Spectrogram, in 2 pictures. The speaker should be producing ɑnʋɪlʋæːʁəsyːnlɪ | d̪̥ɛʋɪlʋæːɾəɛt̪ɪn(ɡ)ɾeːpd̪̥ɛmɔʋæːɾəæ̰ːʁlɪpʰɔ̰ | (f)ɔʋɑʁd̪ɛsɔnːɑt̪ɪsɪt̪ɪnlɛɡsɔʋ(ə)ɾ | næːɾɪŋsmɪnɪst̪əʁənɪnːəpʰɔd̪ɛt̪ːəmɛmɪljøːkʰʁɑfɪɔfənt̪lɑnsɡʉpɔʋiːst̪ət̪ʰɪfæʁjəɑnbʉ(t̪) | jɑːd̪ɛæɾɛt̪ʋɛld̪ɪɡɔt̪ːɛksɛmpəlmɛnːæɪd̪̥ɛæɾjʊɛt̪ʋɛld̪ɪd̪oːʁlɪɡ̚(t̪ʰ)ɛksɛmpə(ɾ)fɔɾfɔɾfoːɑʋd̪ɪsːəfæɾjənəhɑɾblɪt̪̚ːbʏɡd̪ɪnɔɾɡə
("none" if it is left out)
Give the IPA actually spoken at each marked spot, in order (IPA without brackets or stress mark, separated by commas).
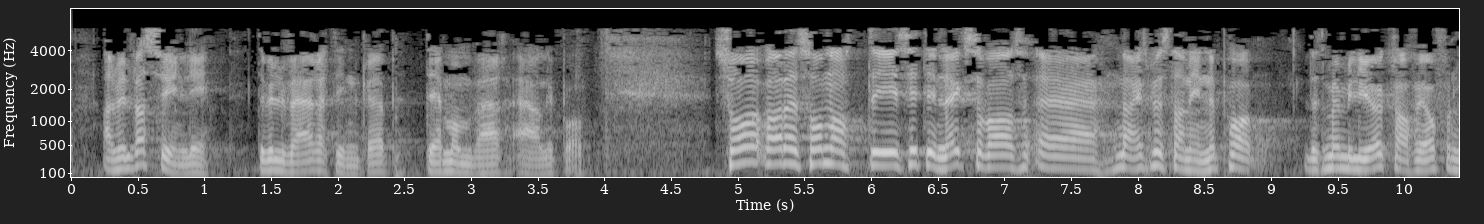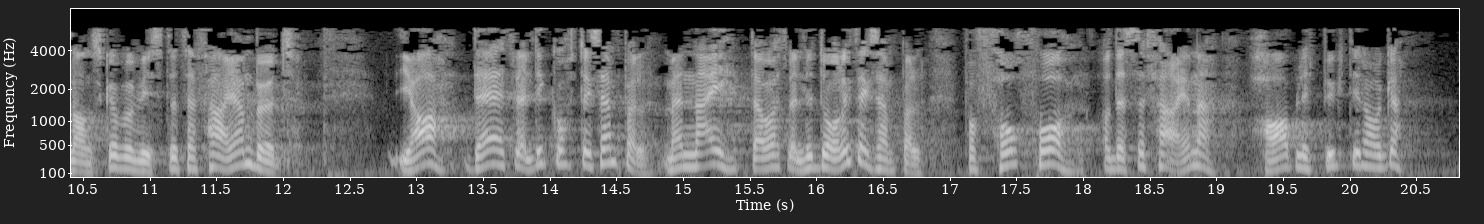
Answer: ɡ, s, ɑ, d̪, t̪, l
